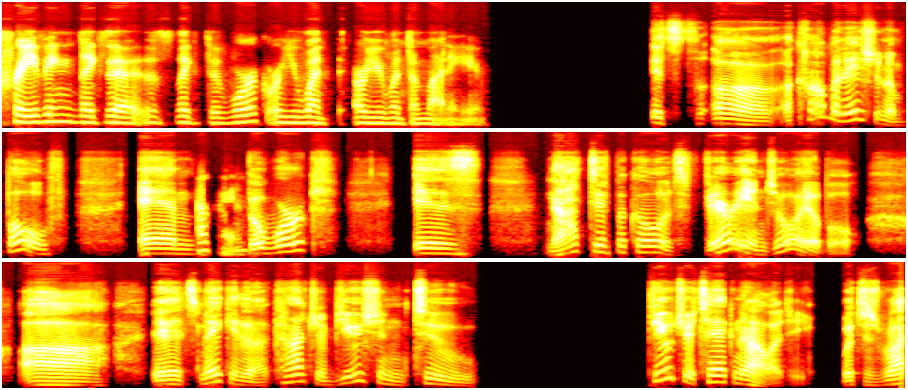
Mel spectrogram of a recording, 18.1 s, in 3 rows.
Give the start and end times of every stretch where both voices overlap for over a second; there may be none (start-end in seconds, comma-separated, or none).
none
